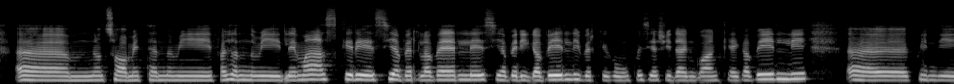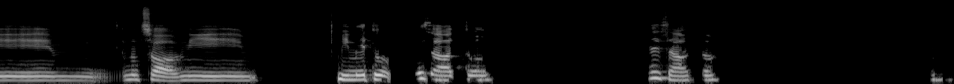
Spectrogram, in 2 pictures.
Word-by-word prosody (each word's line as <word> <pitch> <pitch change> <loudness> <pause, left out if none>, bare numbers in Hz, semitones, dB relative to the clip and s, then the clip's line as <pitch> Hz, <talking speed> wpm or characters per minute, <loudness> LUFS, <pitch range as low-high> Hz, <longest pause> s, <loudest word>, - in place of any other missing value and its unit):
uhm, 195 -1 +1
non 195 0 -2
so, 200 -2 0
mettendomi 195 0 -1
facendomi 200 -1 +1
le 195 0 0
maschere 225 0 +3
sia 220 +1 +2
per 205 0 -3
la 200 0 0
pelle, 210 +1 +3
sia 215 -2 -2
per 200 0 0
i 200 - -1
capelli, 215 +4 +5
perché 195 -1 -5
comunque 190 +2 -5
sia 205 -1 -2
ci 200 0 -7
tengo 190 0 -2
anche 190 0 -5
ai 185 - -2
capelli, 240 +5 +2 0.3
uhm, 195 -2 +1
quindi 190 -3 -2
mhmm, 185 -1 -9 0.2
non 220 -1 -2
so, 185 -7 0
mi 190 -1 -2 0.8
mi 225 -4 +4
meto 215 -2 +3 0.2
esatto. 210 -4 -1 1.5
Esatto. 210 -7 -2 2.1
Mh. 210 -1 -9
200 Hz, 105 wpm, -23 LUFS, 190-215 Hz, 2.1 s, capelli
